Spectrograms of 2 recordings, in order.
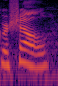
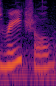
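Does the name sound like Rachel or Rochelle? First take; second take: Rochelle; Rachel. First: The name sounds like Rochelle. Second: The name sounds like Rachel. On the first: The speaker calls it wrong. "it looks like Rochelle" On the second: The speaker calls it right. "pronounce it right and pronounce it as Rachel"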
